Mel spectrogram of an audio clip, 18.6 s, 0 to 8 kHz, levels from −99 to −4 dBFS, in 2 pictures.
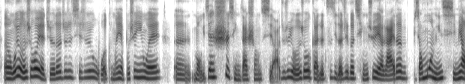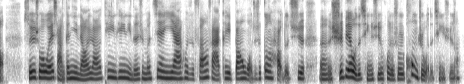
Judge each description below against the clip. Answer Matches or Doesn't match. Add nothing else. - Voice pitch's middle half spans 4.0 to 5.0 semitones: Doesn't match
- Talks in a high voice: Matches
